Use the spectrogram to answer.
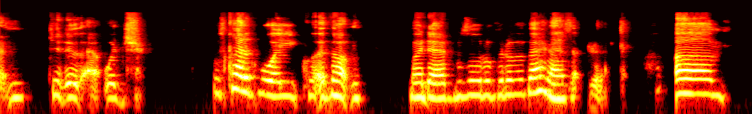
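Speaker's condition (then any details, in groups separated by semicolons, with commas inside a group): Cerebral palsy; non-progressive, will not improve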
